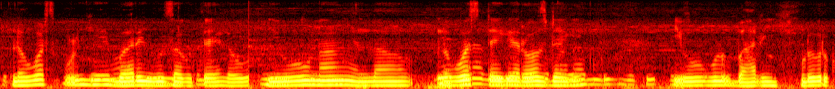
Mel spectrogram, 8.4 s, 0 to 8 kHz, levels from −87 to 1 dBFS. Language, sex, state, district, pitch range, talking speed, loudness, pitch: Kannada, male, Karnataka, Shimoga, 130-150 Hz, 135 wpm, -15 LUFS, 135 Hz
